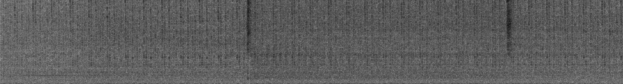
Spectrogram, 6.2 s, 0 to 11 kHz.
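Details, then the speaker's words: A/C on full cold at idle in a 90°F shop: sharp compressor clutch clicks every couple of seconds over steady idle, short cycling that indicates low refrigerant charge. "That clicking? That is the AC compressor. It keeps cycling on and off."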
